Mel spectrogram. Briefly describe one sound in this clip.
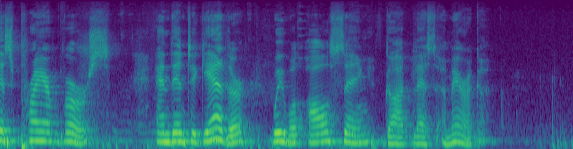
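A woman speaks into a microphone in a large room.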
